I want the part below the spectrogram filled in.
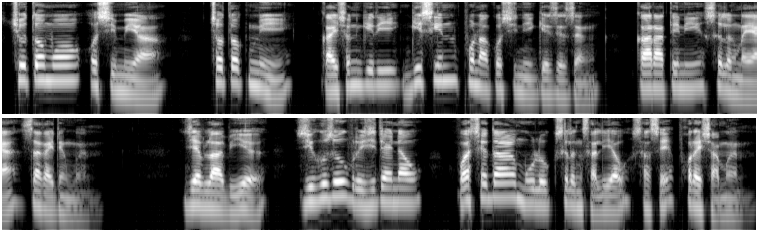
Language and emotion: Bodo, neutral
